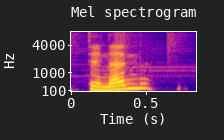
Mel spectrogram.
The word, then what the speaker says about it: Thennan: si je me trompe, mais moi je dis Tenan, mais peut-être que c'est pas ça. C'est c'était Nan, tu le c'est dis bien. Tenan.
